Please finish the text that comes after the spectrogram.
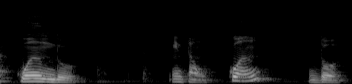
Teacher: do U para o A tá crescendo ditongo crescente · no ditongo nasal som sai pela boca e sai um pouco de som pelo nariz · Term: ditongo crescente nasal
